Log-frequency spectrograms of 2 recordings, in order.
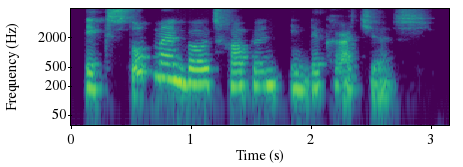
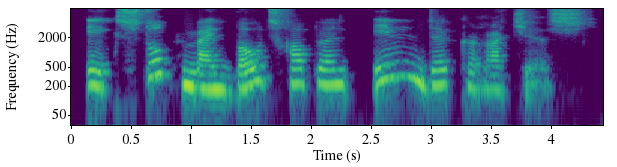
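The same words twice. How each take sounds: First: It is read at a fast pace. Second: It is read at a slow pace. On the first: "and then I'll read it fast" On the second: "I'll read it slow first"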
